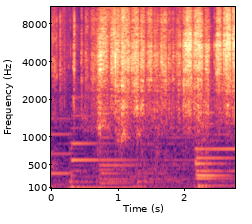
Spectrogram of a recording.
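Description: Steady abrasive rubbing of sandpaper on a bicycle rim being prepared for tubeless conversion, continuous back-and-forth scraping close up with no voices.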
